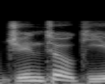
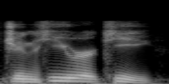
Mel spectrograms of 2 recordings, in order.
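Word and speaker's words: Jinchūriki: You said something about Jintoki or something. It's pronounced Jinhiriki, it's a word my wife invented and used to describe those with Biju sealed within them, Hashirama explained.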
